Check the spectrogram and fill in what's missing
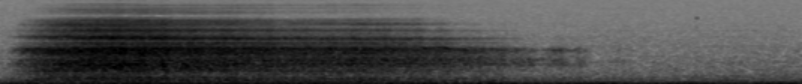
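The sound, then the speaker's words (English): A long, deep exhale through the mouth during a breathing exercise, breathy, lasting a few seconds before trailing off into a quiet background hum. No one speaks. “In through the nose and out through the mouth.”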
